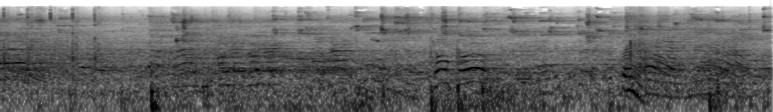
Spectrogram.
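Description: A crowd of spectators cheers and shouts in an echoing gym.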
